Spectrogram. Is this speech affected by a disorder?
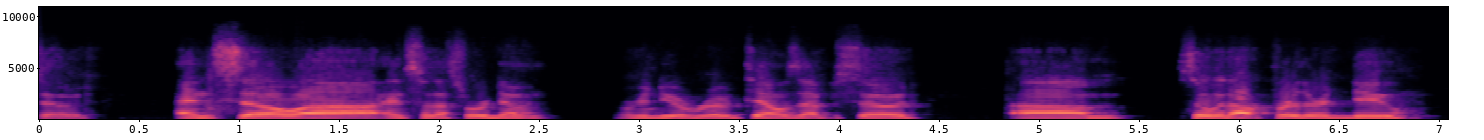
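No.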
